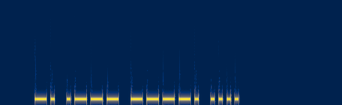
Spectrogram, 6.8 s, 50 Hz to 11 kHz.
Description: Morse code, heard as a keyed tone, about 15 wpm, 700 Hz. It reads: NJ9H
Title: USA Call Signs - 4 Characters - Repeated 3x - 15wpm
